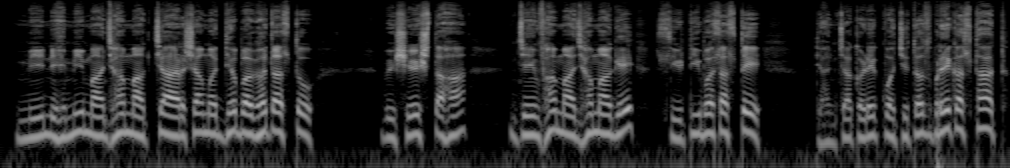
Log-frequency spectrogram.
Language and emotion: Marathi, fearful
